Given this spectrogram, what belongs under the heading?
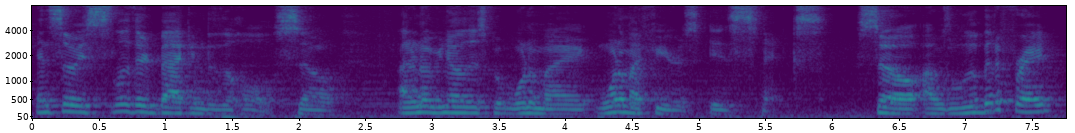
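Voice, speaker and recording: A man hosting a children's faith show, chatting playfully with a young co-host and telling stories in an animated way. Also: medium pitch, a little fast, roomy sound, soft background music. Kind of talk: casual chat with a young co-host.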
